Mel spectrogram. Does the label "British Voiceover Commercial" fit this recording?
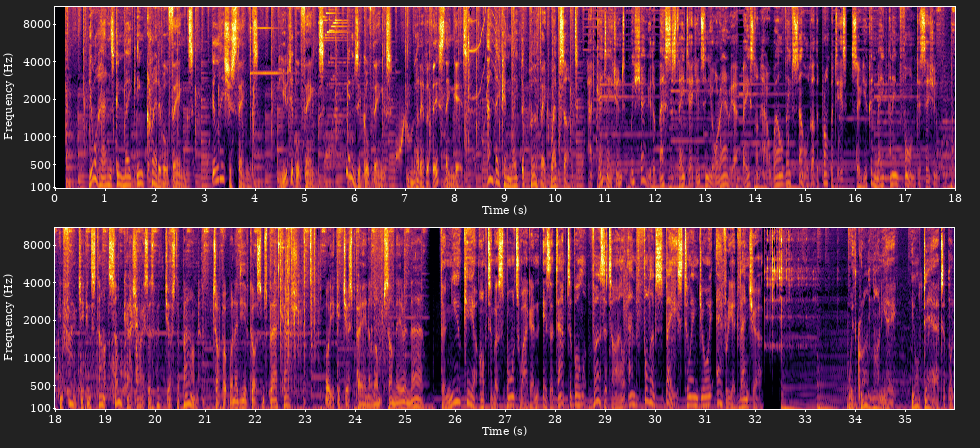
Yes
